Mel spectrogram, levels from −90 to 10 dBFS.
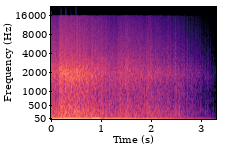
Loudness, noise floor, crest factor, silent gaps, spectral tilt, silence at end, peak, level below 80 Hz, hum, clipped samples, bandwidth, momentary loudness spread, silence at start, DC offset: -16 LUFS; -44 dBFS; 12 dB; none; -3 dB/octave; 0 s; 0 dBFS; -32 dBFS; none; under 0.1%; 16.5 kHz; 19 LU; 0 s; under 0.1%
